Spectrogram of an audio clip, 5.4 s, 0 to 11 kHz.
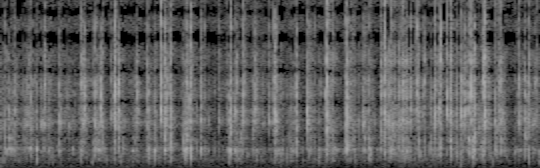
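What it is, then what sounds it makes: Plastic handheld game console buttons. A black, hollow plastic PSP handheld console is held in both hands while fingertips rapidly mash its buttons. The result is a dense, continuous patter of sharp, bright plastic clicks with almost no low end. A faint steady band around 1.2 kHz runs beneath the clicks.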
